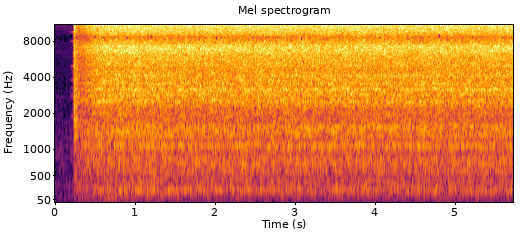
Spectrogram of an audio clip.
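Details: C20XE engine in a Mini, cranking after fresh engine and gearbox oil: the starter spins steadily and evenly with no knocks, with ignition present and about 80 psi oil pressure building. Healthy cranking.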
